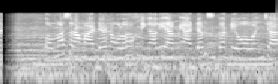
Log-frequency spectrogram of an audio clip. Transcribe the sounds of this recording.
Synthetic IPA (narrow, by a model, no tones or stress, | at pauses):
t̪ɔmasəɾaŋadanɔlɔɦɔk̚niŋaliamiadamsə̥kərdiwawaɲt͡ʃa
